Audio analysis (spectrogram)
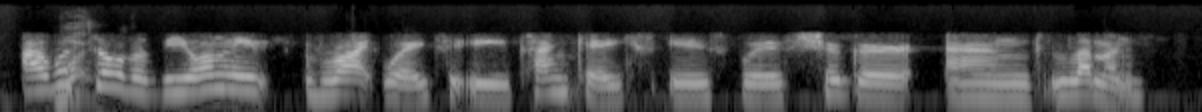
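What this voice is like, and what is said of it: Estonian accent in English. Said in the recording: “Can I ask your accent? May I ask where you are originally from?... I'm originally from Estonia.”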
